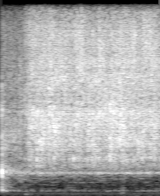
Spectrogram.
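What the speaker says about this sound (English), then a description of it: "I'm going to put a little more water in this" Water pours steadily into a small electric wafer paper moisture spritzer, a close, continuous splashing trickle with no talk.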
